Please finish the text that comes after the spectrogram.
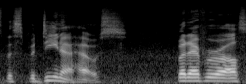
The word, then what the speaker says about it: Spadina: Uptown Spedina, downtown Spadina and nothing. I like to mispronounce things.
